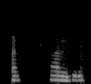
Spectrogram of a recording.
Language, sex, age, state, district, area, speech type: Punjabi, female, 18-30, Punjab, Muktsar, urban, conversation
